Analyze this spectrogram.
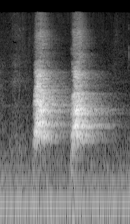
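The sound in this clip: Two loud, sharp dog barks about half a second apart, each trailing off briefly, with no talk.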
